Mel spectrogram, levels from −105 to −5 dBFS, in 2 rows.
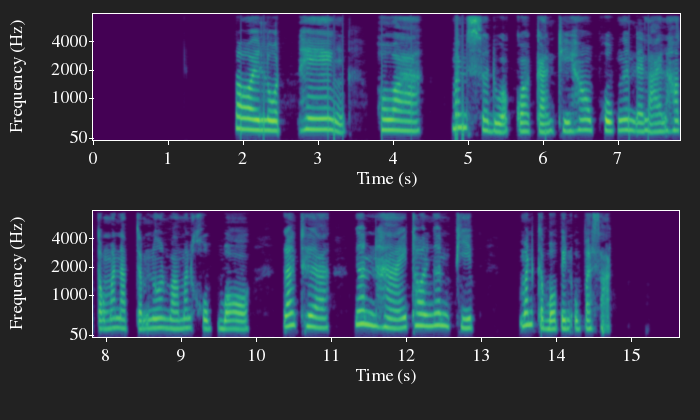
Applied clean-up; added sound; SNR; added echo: none; none; none; none.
